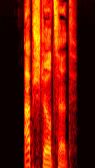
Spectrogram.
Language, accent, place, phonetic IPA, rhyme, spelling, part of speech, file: German, Germany, Berlin, [ˈapˌʃtʏʁt͡sət], -apʃtʏʁt͡sət, abstürzet, verb, De-abstürzet.ogg
- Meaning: second-person plural dependent subjunctive I of abstürzen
